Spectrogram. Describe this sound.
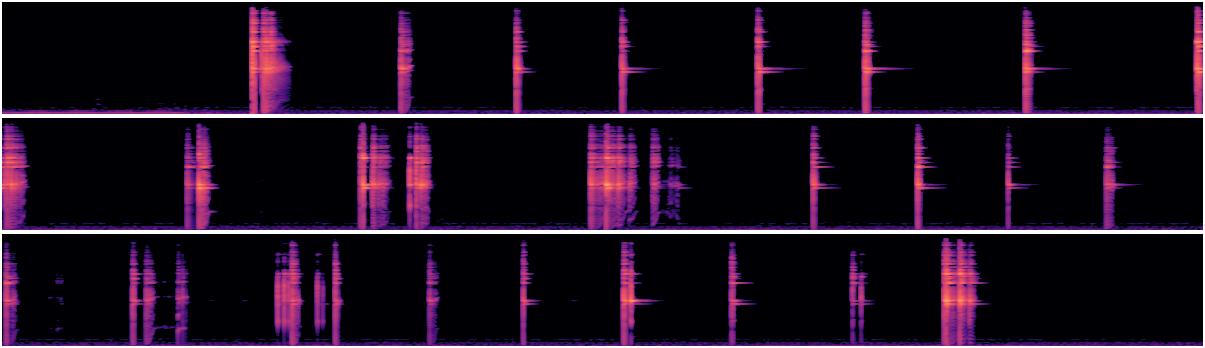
Drinking Glasses contact (Clink)
Short drinking glasses, assorted contact.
